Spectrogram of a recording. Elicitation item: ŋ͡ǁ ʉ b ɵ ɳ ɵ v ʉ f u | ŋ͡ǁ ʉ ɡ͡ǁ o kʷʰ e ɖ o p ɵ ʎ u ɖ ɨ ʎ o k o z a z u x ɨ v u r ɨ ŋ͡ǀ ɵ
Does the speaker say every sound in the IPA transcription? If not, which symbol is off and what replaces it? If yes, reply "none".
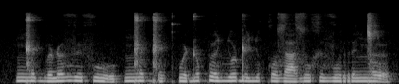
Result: none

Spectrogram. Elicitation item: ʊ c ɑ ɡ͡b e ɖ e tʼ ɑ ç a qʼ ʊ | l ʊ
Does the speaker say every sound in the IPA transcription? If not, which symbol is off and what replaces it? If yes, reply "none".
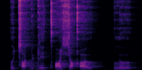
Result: none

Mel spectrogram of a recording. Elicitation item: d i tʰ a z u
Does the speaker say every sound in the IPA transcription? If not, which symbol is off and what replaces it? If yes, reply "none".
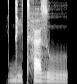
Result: none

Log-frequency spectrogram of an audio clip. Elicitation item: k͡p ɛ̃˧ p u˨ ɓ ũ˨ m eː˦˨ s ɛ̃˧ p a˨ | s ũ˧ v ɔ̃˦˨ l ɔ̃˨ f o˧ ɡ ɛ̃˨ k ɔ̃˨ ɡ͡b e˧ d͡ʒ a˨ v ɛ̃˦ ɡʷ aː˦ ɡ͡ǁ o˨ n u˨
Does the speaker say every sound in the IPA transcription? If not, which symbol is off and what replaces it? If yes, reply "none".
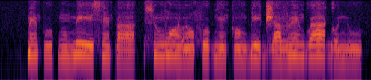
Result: ɡ͡ǁ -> ɡ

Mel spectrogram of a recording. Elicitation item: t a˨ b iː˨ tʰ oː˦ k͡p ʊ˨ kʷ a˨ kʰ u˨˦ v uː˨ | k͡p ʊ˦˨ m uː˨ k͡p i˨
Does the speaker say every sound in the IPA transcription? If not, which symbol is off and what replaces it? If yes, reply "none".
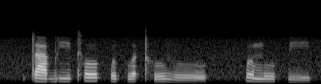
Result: none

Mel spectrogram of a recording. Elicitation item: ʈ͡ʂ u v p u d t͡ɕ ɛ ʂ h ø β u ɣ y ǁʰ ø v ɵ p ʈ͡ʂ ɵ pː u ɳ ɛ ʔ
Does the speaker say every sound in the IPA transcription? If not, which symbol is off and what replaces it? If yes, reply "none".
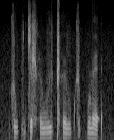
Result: none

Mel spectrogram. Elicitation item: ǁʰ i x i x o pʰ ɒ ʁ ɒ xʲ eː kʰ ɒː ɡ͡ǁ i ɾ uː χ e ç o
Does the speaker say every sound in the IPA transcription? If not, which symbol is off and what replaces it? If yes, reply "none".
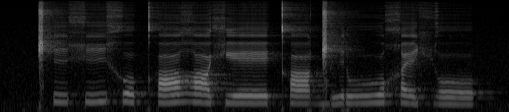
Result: pʰ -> kʰ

